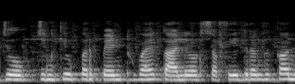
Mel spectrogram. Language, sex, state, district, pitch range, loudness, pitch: Hindi, female, Uttar Pradesh, Deoria, 215-230 Hz, -15 LUFS, 225 Hz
